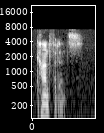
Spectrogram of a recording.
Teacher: How many syllables are in confidence? 3. Stresses on the first syllable. Confidence.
